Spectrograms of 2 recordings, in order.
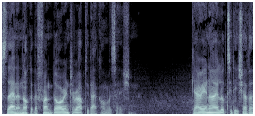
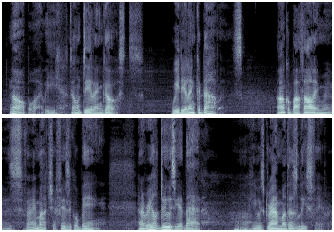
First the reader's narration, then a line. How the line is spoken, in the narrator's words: calmly replied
